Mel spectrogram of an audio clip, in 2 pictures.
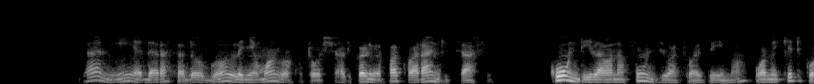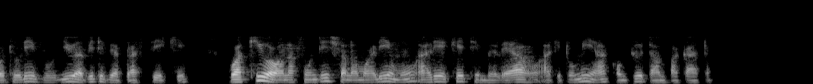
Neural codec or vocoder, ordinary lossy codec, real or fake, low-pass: none; Opus, 64 kbps; real; 3.6 kHz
